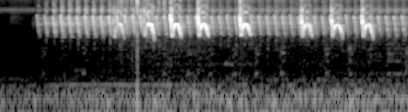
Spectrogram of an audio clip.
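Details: Bar-winged prinia singing vigorously, used to provoke other prinias: a continuous high buzzy trill underlies a series of hooked, sharply falling chip notes repeated about three times per second.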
